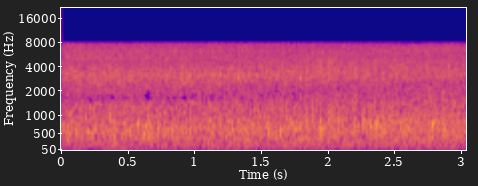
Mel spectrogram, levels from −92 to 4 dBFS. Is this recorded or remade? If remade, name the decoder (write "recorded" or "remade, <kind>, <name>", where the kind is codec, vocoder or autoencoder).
recorded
